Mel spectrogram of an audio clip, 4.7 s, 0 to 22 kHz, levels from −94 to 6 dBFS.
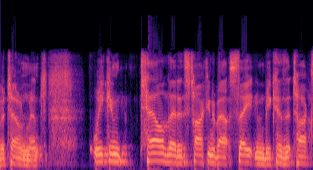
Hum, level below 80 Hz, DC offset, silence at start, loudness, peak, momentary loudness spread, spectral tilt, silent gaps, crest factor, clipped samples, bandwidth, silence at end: none; -48 dBFS; under 0.1%; 0 s; -19 LUFS; -6 dBFS; 6 LU; -4.5 dB/octave; none; 14 dB; under 0.1%; 8 kHz; 0 s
